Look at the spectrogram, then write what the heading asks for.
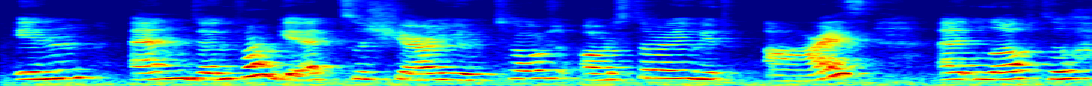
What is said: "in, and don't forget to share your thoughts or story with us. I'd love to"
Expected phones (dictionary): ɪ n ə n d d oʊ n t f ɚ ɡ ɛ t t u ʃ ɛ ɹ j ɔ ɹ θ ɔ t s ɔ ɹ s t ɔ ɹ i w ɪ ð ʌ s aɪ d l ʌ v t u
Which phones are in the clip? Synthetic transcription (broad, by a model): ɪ n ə n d d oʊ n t f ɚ ɡ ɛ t t u ʃ ɛ ɹ j ɔ ɹ t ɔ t ɔ ɹ s t ɔ ɹ i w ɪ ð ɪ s aɪ d l ʌ v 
